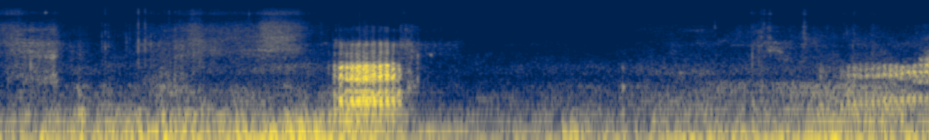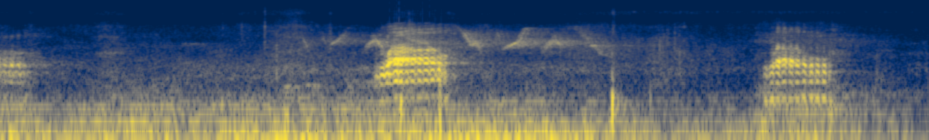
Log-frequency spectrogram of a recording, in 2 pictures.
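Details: Stray mother cat with sick kittens in Morocco, receiving care; a series of clear, tonal meows about every two seconds, each short and rising then falling, over a low background rumble.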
